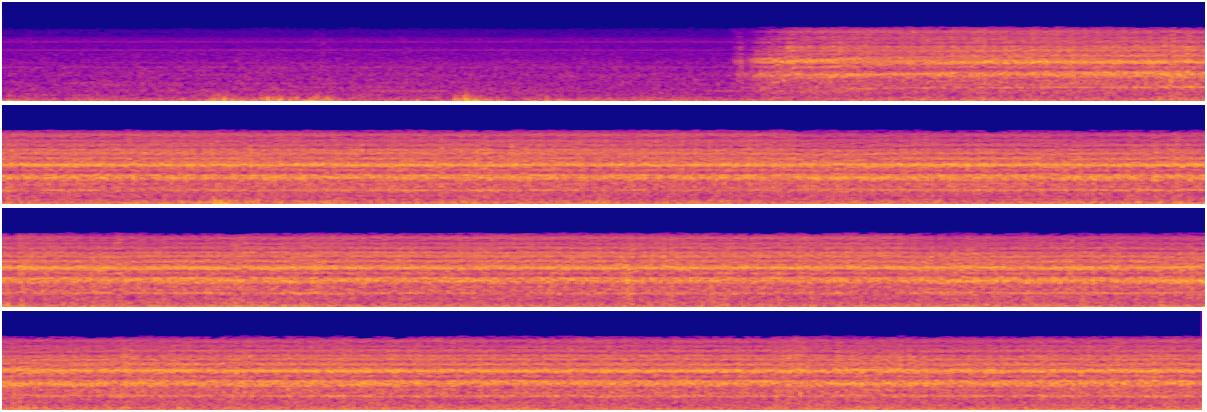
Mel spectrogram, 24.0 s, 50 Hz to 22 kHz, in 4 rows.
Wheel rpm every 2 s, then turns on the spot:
0, 10, 140, 160, 160, 160, 160, 160, 160, 160, 160, 160.
none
